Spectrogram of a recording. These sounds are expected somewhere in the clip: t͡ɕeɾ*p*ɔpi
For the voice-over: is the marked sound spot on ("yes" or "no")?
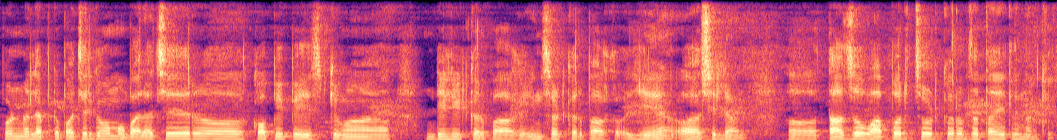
no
